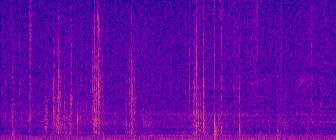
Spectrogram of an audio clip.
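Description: Faint scattered rustles and small clicks of pet rats moving about their cage on wire ramps and fleece bedding, over a low steady hum.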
